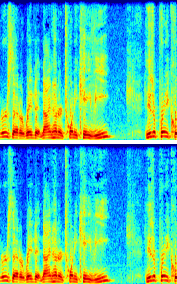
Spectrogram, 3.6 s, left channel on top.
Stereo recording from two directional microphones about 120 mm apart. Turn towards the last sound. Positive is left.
turn(degrees=30)  # may be behind; listen again after turning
